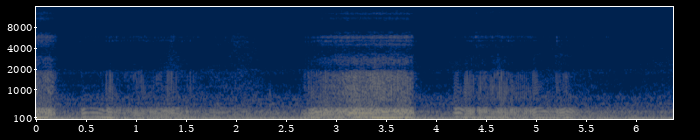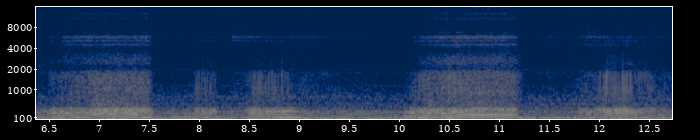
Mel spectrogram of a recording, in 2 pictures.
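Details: Sleeping Great Dane puppy Saigo-don snores in a steady cycle. Deep, gravelly snorts come roughly every three to four seconds, about four loud breaths, separated by quieter wheezy inhalations.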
